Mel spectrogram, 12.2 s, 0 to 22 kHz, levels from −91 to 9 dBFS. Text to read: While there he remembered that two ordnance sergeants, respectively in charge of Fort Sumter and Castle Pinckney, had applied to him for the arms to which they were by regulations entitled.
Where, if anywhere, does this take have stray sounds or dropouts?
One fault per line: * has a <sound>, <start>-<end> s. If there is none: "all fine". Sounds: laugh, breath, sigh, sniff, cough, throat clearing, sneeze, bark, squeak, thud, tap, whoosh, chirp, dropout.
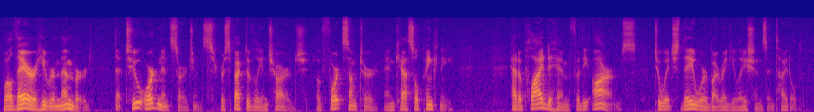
all fine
